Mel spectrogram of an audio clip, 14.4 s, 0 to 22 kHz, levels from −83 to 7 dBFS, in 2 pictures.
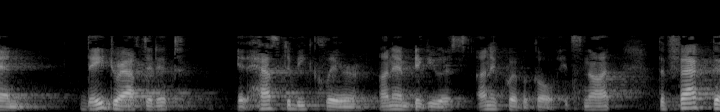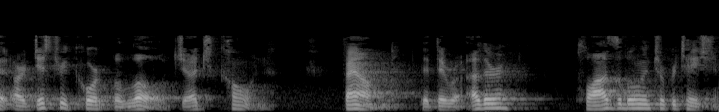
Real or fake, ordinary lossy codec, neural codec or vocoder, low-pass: real; MP3, 24 kbps; none; 7.2 kHz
